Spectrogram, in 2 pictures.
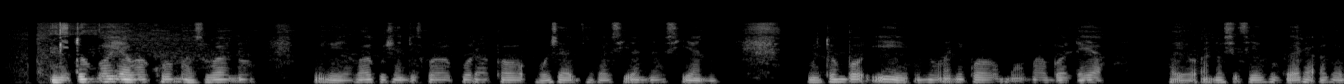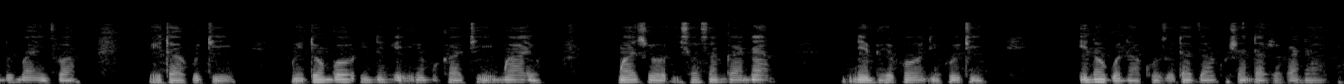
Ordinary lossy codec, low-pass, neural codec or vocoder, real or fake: MP3, 96 kbps; 7.2 kHz; none; real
